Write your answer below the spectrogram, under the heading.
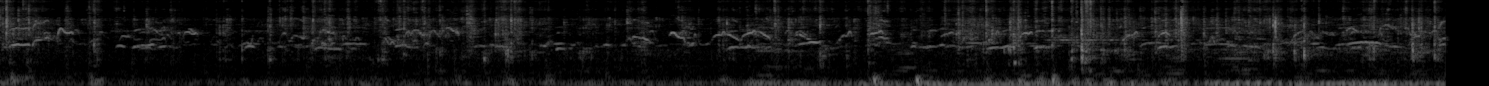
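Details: Quail chicks warming up together: a dense, continuous chorus of overlapping high peeps and chirps, many chicks calling at once, over a low rumble and steady rustling and pattering.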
